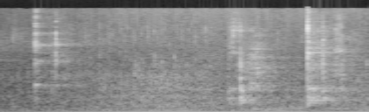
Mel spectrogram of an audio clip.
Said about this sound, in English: So add the beans along with a little bit of their water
